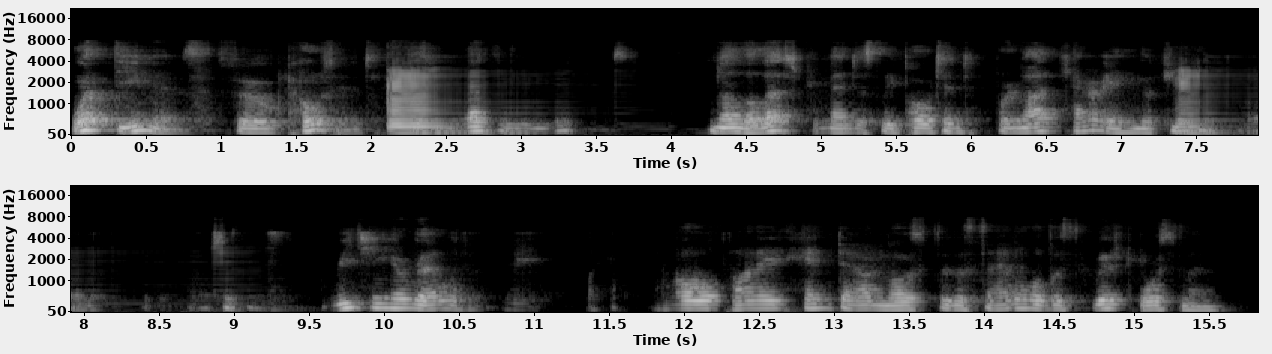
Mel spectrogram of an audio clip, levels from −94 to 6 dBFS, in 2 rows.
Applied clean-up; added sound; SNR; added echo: neural mask model DeepFilterNet 3.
